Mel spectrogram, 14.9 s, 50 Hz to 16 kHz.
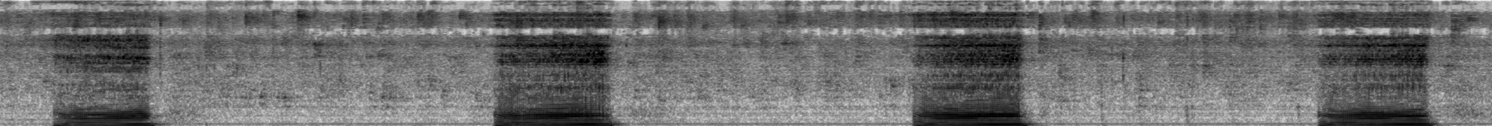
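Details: Deep, rumbling snores about every four seconds, roughly 14 a minute, steady and even; ordinary sleep snoring from a mastiff.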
